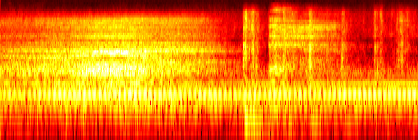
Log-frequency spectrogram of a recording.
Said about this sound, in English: Wait. There's a car coming up the road with two men in it.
